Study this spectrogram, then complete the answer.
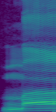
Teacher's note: मीम के बाद, मीम को लंबा एक अलिफ की मिकदार करेंगे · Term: अलिफ मद्दा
